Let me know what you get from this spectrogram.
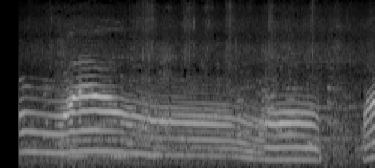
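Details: During a cat fight, a cat gives a long, drawn-out wailing yowl that slowly falls, then starts rising again.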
